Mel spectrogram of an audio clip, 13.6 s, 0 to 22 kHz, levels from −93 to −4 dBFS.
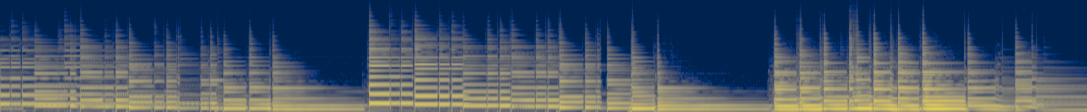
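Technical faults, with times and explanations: No technical faults, with times and explanations, are present in this music.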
